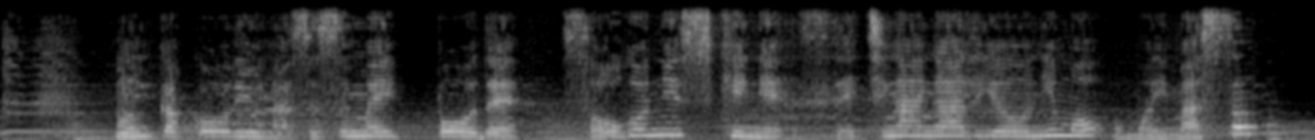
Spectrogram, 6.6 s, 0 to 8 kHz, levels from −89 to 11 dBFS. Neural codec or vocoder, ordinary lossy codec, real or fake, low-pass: codec, 16 kHz, 0.4 kbps, LongCat-Audio-Codec; none; fake; 7.2 kHz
